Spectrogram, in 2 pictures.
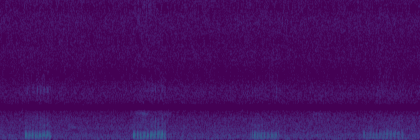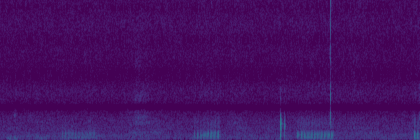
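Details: French Bulldog puppy snoring: soft, rasping breathy snores repeat roughly every two seconds over a steady faint hiss, with a couple of sharp clicks near the end.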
